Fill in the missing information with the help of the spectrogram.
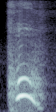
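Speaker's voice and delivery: high, loud exhaled whew; big breathy whew of relief; relieved whew. Real, not acted. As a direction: blow out the tension after the scene. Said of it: "reacting to heavy scene".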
